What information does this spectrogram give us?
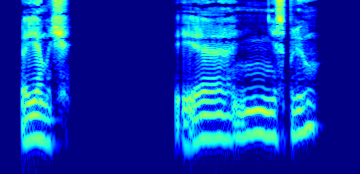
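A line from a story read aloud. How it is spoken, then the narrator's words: Weak voice. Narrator (Russian): слабым голосом сказал Никита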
